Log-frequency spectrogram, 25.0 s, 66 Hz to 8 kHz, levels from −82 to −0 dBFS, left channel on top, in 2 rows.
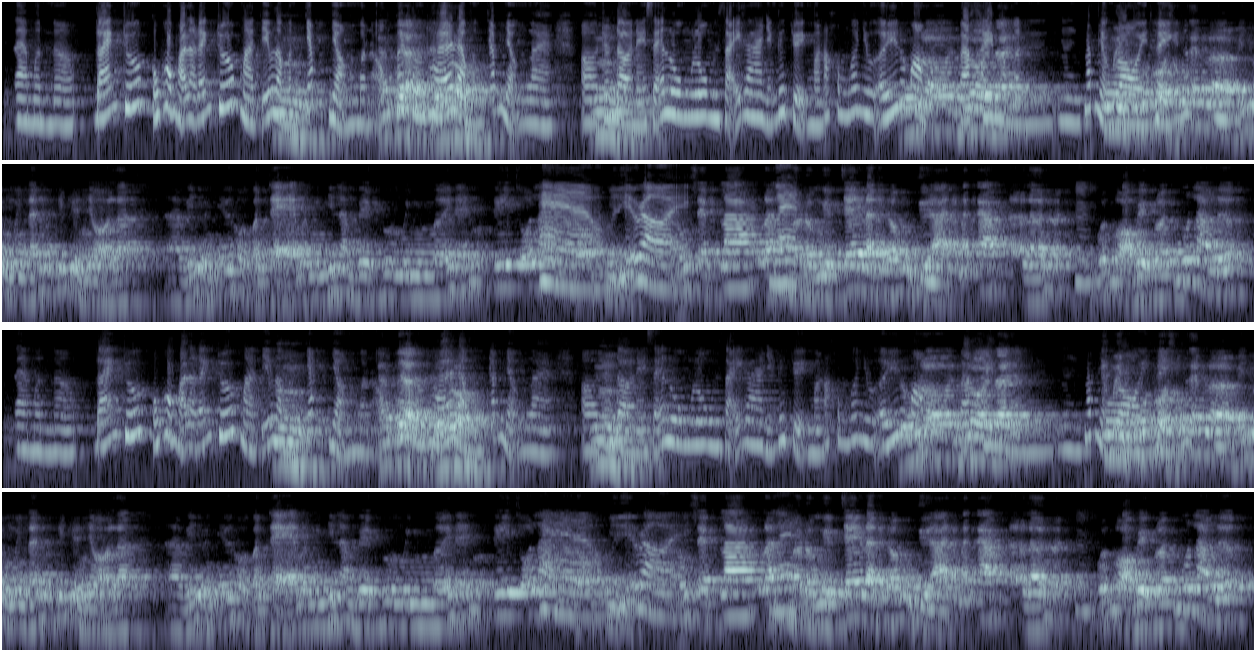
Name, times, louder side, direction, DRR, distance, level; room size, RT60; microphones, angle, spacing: voice 1, 0.1-3.0 3.3-9.3 9.6-12.4 17.9-19.4 20.2-20.5 21.7-22.0 23.3-23.5, left 4 dB, 60° left, 8 dB, 0.6 m, -31 dB
voice 2, 2.7-3.1 3.7-4.7 5.9-6.2 9.0-10.2 11.0-13.9 14.1-18.8 19.3-23.1 23.5-24.8, right 1 dB, 5° left, -1 dB, 4.8 m, -28 dB
22.5 x 13.0 x 2.2 m, 1.4 s
head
